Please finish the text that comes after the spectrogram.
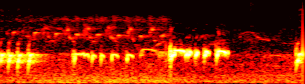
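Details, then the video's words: Local zebra dove singing actively, used to lure other zebra doves into song: rapid burst of short soft coos, a pause, spaced notes, a rising slurred note, then four louder clipped coos, with a final note starting at the end. "Suara indah perkutut lokal gacor untuk pancingan"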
